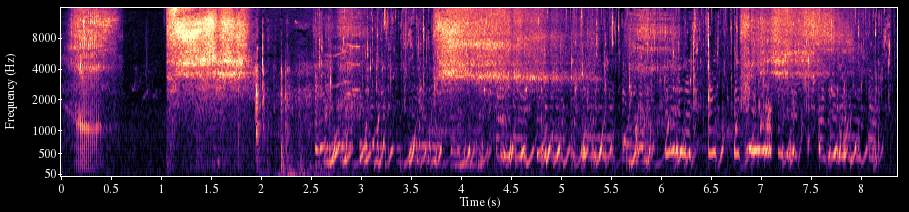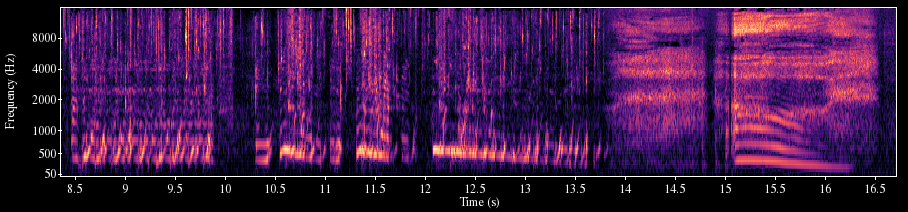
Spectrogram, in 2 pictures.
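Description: A wet, gurgling bubbling sound carries a warbling tune for several seconds, fairly loud, ending in rising and falling whistly glides: a pet goldfish named Bubbel blowing bubbles through water as a song; a voice seems to imitate the bubbles.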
